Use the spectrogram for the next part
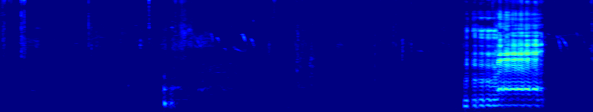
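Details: Mother sheep on a farm: a soft low murmur first, then one loud, harsh, wavering bleat lasting under a second near the end, with quiet background otherwise.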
